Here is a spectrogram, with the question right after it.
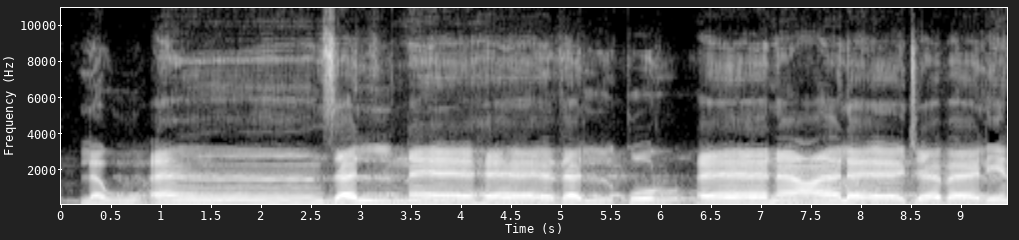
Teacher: النون ما عليهاش حاجة، فيها إخفاء مع الغنة، يعني لازم أديها غنة حركتين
